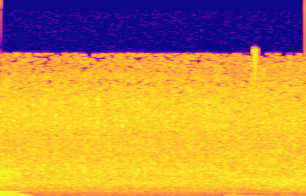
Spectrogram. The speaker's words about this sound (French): Oh, je suis tellement contente avec le bruit de la rivière, la fluidité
